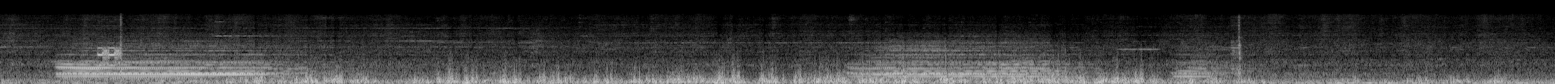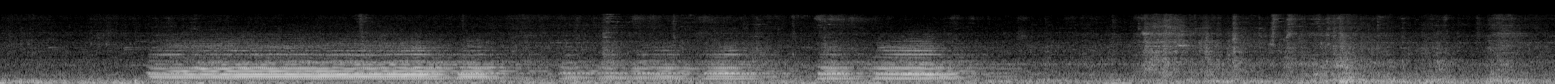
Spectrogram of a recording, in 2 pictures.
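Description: Freight train cars rolling past with a steady low rumble while a diesel locomotive's chime horn sounds repeatedly: a blast about a second in, another around nine seconds, then a long blast from about seventeen seconds breaking into shorter ones near twenty-five seconds.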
